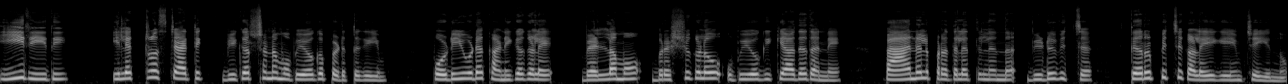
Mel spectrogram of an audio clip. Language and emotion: Malayalam, neutral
